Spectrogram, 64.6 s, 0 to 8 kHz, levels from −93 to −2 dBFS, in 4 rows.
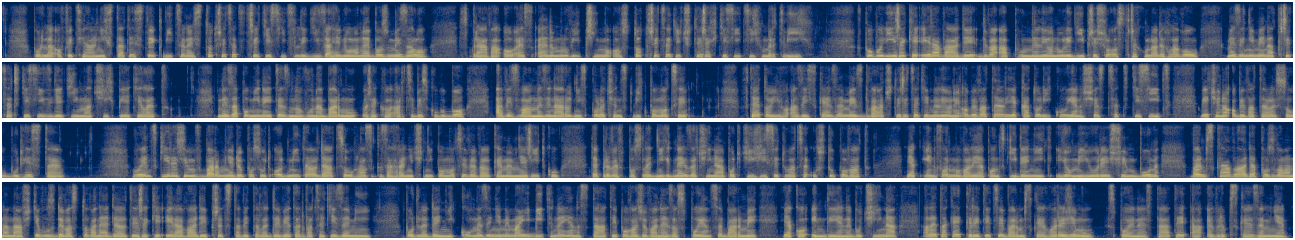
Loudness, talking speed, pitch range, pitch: -23 LUFS, 125 wpm, 150-170 Hz, 160 Hz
